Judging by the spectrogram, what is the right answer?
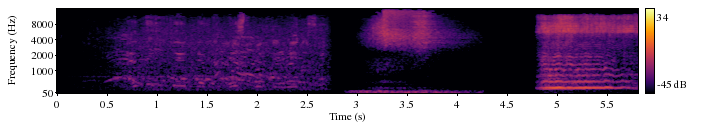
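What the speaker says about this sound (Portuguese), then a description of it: "5 milhões de abelhas escaparam de um caminhão quando este sofreu um acidente e as colmeias caíram" Five million bees pour out of hives spilled when a truck crashed, their dense insect buzz droning loudly in bursts, broken by a short gap and a closer, louder final burst.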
